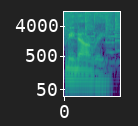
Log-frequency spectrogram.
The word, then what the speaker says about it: Minari: eight ninari getting back to the original it's pronounced minari it's a weed that purifies the ground and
